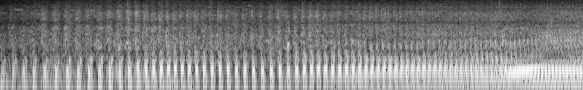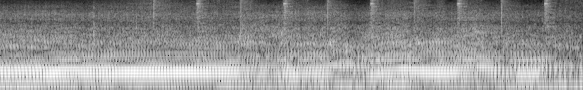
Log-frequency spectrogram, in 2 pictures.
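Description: KTM enduro motorcycle engine running under load as the bike sets off and climbs, its pitch dipping and rising several times with the throttle.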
